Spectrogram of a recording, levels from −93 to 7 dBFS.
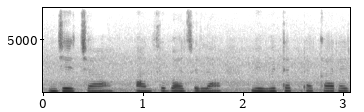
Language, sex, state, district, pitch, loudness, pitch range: Marathi, female, Maharashtra, Aurangabad, 225 Hz, -23 LUFS, 220-230 Hz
